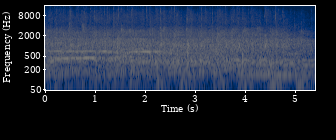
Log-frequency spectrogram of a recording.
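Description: Applause for local high school students at an electric cooperative's annual meeting in Fairbanks, Alaska: a dense, steady round of clapping from a large indoor crowd that fades slightly at the end.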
